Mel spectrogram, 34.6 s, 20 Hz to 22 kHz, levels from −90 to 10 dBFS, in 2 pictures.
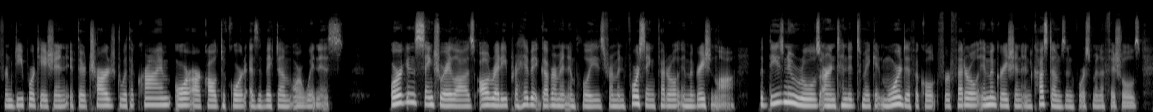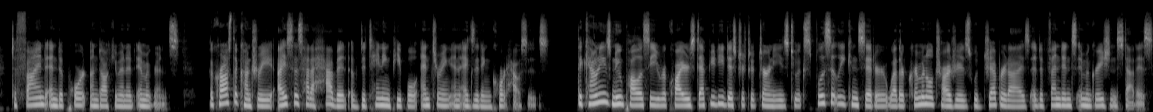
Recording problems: none

